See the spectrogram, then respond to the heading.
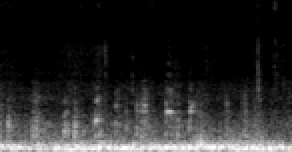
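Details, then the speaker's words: Renault Triber suspension: short, irregular chirping squeaks over a heavy low rumble, traced to a failed shock absorber that sinks and doesn't rebound. "Driver গাড়িটার সাসপেনশনের প্রচুর আওয়াজ আছে। দেখতে পাচ্ছ পুরো একদম শুনতে পাচ্ছ পুরো কুঁচ কুচ কুঁচ কুঁচ কুচ কুচ করেই যাচ্ছে।"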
